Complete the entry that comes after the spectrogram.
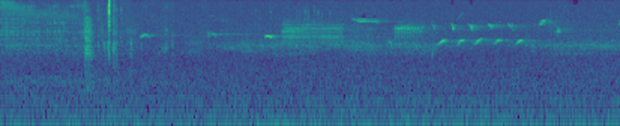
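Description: Small birds chirping over a steady low outdoor rumble, with a quick run of about five short chirps about three seconds in. Two faint clicks come under a second in.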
